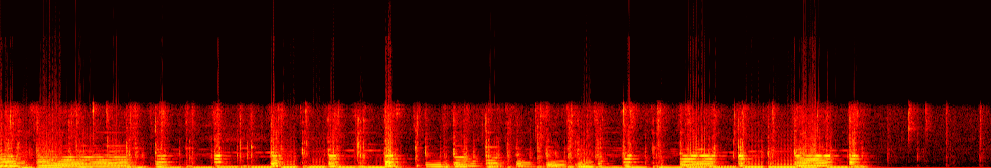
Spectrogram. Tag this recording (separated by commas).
Hammond organ, Organ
